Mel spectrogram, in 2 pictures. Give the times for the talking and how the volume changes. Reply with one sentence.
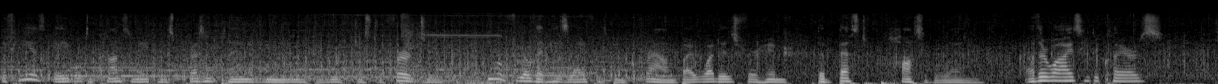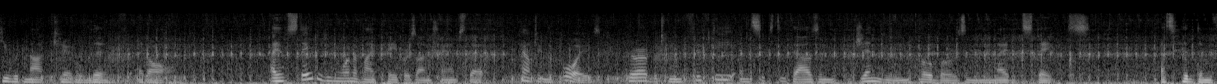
You can hear the talking from 0.0 to 14.1 s, at a steady volume; from 14.8 to 23.1 s, at a steady volume; and briefly from 23.8 to 24.3 s.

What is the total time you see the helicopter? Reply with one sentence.
You can hear the helicopter for 19 seconds altogether.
